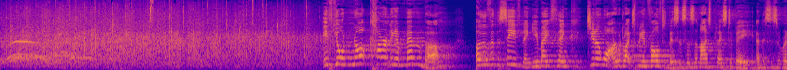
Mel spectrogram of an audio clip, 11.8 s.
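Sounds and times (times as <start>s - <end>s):
whoops and cheers: 0.0s - 1.9s
audience applause: 0.0s - 4.9s
speech: 4.9s - 11.8s.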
